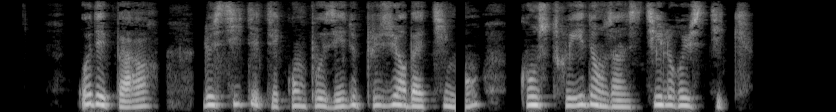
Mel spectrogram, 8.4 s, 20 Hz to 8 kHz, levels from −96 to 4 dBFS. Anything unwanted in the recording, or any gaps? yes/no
yes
